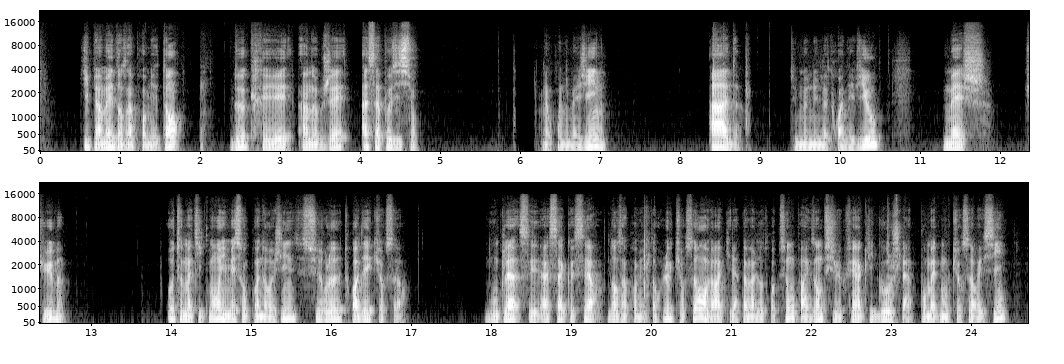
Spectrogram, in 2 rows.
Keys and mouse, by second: 8.4 click, 9.1-10.0 drag, 10.6-13.0 drag, 19.9 click, 23.0 click.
